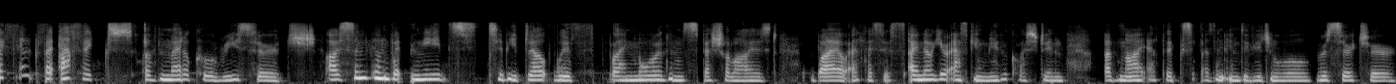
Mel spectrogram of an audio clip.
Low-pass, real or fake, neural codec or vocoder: 7.2 kHz; fake; codec, 24 kHz, 1.5 kbps, HILCodec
